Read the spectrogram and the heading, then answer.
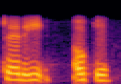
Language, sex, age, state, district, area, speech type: Tamil, female, 30-45, Tamil Nadu, Tiruvallur, urban, conversation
